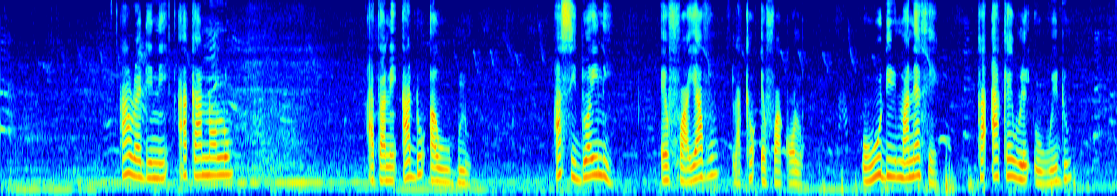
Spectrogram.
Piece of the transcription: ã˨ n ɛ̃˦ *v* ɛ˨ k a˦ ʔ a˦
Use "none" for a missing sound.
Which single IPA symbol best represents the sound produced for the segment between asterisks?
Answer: f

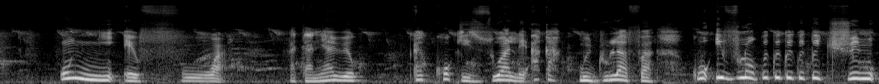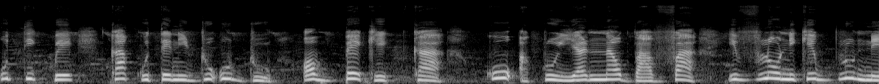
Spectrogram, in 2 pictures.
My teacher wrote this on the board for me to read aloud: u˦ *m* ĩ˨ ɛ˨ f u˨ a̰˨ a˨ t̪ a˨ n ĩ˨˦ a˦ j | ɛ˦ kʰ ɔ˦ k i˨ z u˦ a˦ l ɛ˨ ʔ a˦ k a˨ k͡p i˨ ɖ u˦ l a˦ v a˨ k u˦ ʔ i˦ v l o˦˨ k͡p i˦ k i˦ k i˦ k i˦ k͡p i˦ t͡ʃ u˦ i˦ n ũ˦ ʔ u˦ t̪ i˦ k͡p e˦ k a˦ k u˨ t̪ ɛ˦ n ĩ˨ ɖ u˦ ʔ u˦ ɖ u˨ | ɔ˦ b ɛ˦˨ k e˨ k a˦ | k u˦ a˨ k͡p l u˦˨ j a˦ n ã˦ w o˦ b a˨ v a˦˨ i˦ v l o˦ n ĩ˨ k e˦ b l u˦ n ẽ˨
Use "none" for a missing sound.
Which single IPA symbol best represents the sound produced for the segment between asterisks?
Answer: ɲ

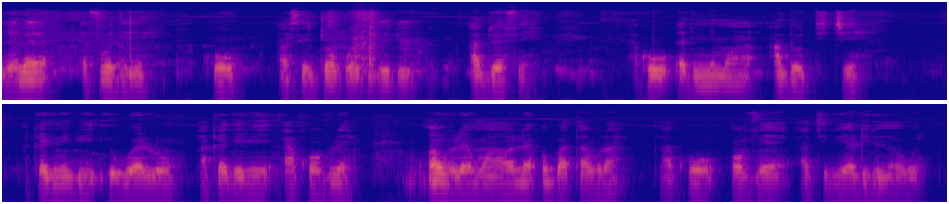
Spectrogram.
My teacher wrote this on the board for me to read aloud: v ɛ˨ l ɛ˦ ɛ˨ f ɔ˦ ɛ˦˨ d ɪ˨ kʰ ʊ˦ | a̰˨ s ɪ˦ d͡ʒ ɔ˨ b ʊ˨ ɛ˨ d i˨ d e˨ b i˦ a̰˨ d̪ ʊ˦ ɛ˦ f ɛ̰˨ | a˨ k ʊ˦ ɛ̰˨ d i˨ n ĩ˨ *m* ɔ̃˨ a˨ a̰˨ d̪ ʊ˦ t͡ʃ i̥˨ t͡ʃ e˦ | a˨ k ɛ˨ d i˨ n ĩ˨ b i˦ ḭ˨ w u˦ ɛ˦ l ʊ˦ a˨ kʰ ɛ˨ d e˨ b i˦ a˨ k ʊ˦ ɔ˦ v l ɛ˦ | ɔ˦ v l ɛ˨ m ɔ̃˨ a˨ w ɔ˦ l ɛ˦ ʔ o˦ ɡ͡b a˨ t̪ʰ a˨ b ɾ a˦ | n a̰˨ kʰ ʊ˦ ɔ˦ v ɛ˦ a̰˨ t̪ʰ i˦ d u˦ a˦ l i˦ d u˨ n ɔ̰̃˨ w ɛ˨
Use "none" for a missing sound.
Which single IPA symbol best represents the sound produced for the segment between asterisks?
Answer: m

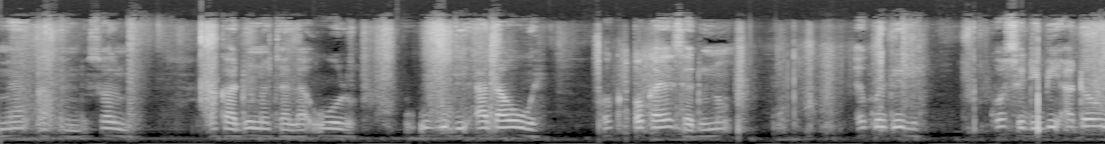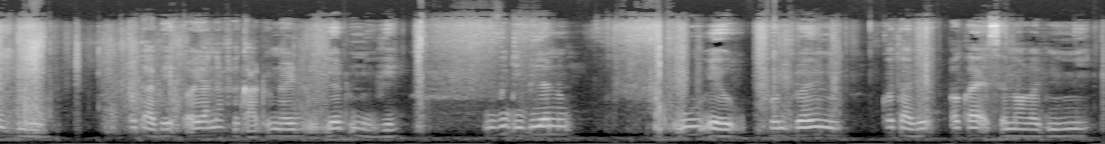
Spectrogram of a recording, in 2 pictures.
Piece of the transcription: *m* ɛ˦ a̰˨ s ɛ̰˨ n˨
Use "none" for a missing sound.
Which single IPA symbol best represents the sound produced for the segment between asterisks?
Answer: m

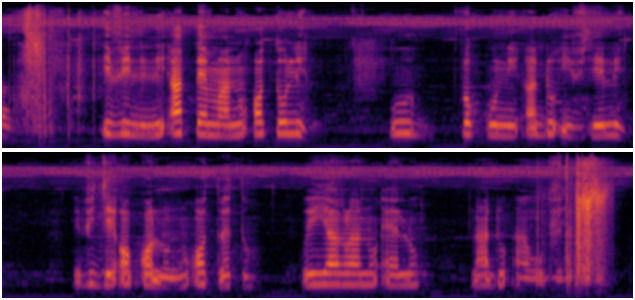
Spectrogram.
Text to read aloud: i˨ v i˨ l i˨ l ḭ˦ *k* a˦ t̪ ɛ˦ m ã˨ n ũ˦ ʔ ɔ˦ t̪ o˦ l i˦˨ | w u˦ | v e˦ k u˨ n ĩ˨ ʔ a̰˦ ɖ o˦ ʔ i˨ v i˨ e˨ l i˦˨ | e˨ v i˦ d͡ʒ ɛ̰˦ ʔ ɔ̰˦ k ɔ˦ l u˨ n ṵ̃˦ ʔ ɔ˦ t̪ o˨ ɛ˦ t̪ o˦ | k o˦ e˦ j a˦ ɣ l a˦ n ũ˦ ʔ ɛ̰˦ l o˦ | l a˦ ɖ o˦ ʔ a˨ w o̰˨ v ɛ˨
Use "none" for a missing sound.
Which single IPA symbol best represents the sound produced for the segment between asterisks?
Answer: ʔ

